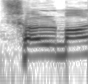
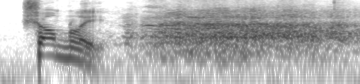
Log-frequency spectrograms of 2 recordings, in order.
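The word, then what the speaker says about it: Cholmondeley: me the maress of Chand what a beautiful name that I'm being told right now that I pronounced incorrectly it is in fact pronounced Chum Counterpoint no it's not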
